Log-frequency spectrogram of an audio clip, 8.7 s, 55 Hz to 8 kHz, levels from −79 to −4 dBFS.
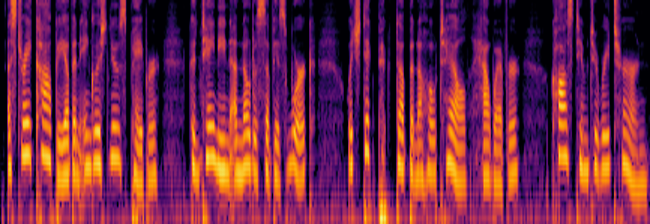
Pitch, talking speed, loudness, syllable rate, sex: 185 Hz, 175 wpm, -20 LUFS, 5.3 syllables/s, female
